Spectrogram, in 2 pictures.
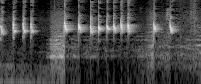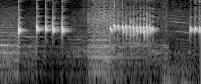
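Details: Sooty-headed bulbul singing in the emotional 'ngalas' style, used to train young birds. Sharp chirps come singly and in quick clusters, with one dense rapid trill near the end.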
